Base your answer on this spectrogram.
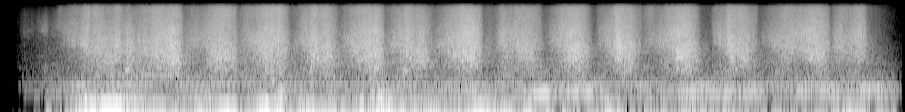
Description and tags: walking cloth foley
Mid speed, foley cloth walking.
footsteps, steps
